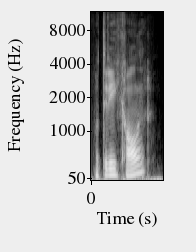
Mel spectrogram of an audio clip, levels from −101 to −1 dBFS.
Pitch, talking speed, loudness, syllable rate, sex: 130 Hz, 330 wpm, -15 LUFS, 7.8 syllables/s, male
